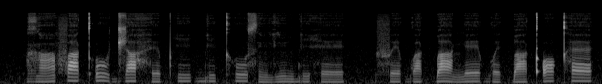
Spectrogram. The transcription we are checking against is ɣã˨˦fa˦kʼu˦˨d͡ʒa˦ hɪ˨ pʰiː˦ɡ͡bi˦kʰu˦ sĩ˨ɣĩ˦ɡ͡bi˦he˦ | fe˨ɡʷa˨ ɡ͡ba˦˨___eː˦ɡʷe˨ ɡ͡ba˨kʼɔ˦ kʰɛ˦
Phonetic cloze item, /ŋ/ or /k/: ŋ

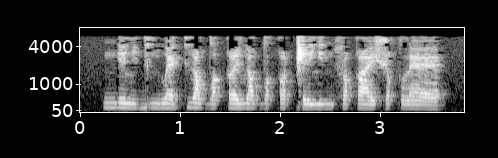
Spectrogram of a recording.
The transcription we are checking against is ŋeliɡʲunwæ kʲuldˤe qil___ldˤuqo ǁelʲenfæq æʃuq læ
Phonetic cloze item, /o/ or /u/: u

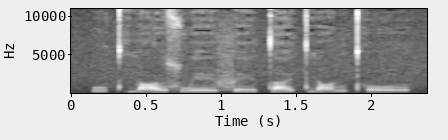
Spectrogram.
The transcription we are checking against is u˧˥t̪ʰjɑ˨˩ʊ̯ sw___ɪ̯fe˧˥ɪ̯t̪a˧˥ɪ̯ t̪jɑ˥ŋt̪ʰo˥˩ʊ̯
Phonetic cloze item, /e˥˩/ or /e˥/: e˥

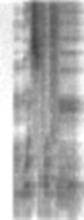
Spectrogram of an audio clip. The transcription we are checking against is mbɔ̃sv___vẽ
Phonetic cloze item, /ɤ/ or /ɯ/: ɤ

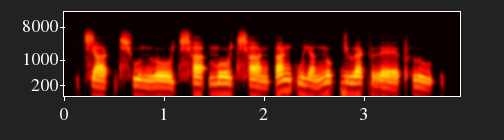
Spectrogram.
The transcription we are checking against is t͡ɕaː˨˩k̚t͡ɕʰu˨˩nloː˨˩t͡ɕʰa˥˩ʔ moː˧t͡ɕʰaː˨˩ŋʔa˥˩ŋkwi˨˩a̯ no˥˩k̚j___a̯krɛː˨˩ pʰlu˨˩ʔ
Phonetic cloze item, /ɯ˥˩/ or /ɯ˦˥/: ɯ˦˥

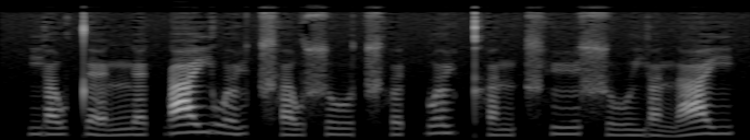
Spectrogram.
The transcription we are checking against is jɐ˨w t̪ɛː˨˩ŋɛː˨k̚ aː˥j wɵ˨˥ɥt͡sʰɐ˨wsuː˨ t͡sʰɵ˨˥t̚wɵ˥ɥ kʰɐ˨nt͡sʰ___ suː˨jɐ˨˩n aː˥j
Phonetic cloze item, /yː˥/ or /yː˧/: yː˧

